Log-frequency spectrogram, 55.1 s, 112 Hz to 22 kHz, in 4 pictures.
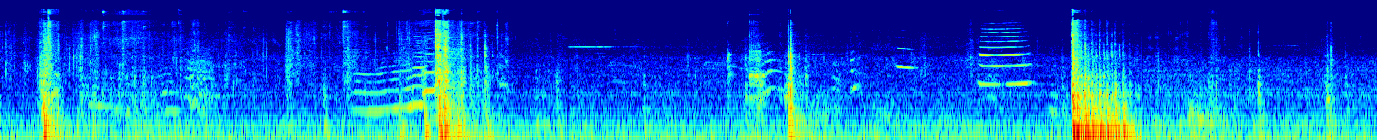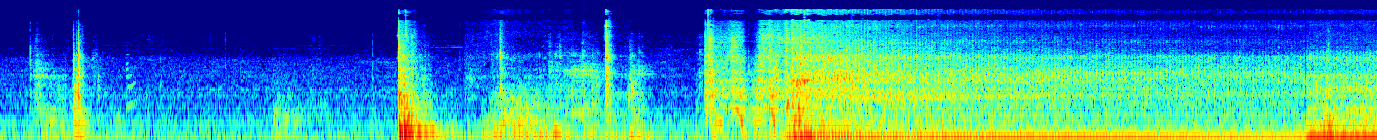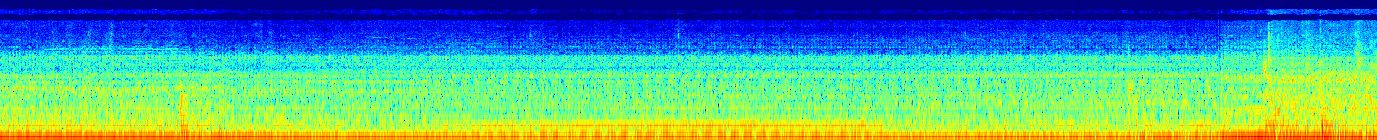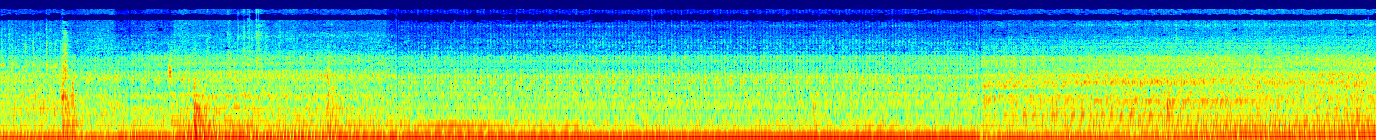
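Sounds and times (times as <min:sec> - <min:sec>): diesel engine starting and idling: 0:20.7 - 0:55.0.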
